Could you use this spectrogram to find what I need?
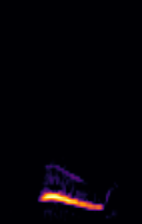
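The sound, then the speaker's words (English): A single low human whistle, clear, sliding steadily downward in pitch for about half a second before trailing off, with no talking around it. “let out a low whistle.”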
